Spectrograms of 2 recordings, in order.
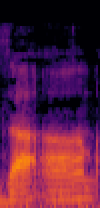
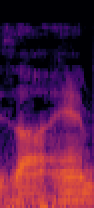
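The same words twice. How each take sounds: First: Both vowels sound about the same length. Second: The first vowel is long, the second short. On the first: The verb and noun sound alike. "They pronounce it za'am" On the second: It marks the word as the verb. "I say za'am just so I know that this is the verb and not the noun"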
